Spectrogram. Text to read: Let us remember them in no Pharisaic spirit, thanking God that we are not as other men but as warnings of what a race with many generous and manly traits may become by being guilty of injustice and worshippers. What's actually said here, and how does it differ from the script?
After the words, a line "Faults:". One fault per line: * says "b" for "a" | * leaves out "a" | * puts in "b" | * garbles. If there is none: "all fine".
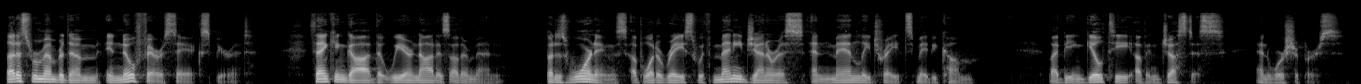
Let us remember them in no Pharisaic spirit, thanking God that we are not as other men but as warnings of what a race with many generous and manly traits may become by being guilty of injustice and worshippers.
Faults:
all fine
